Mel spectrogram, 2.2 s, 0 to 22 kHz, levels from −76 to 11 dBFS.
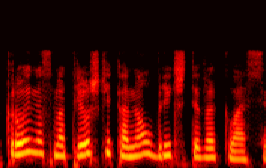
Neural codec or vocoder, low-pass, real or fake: codec, 32 kHz, 1.9 kbps, SNAC; 7.2 kHz; fake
